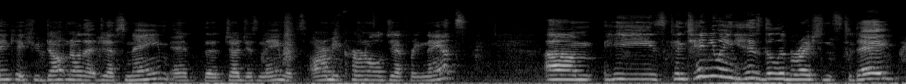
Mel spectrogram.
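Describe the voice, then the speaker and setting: A woman's voice: a little high, a bit bright, slight background noise, low-quality recording. A woman hosting a live stream, chatting casually and bluntly about the news and talking to her viewers. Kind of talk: casual news commentary and chat. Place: home live stream over voice chat.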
